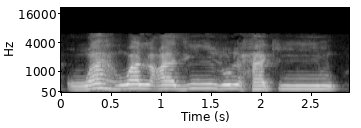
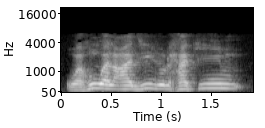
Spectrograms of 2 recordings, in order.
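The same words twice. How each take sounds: First: وهو said as "wahwa" with the هاء silent, slowly; slow recitation, وهو as wahwa; هاء ساكنة في وهو. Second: Said in the usual way. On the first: Shown as a demonstration. (وهو بإسكان الهاء بتأنٍّ) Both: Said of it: "سكن الهاء هكذا".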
